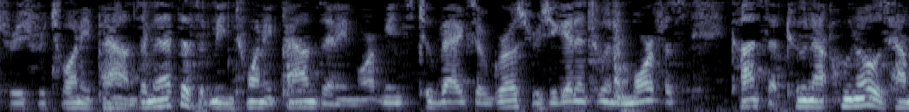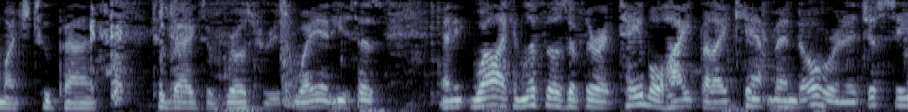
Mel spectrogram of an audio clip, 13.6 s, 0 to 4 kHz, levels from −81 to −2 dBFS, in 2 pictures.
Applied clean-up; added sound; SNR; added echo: classical method log-MMSE.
